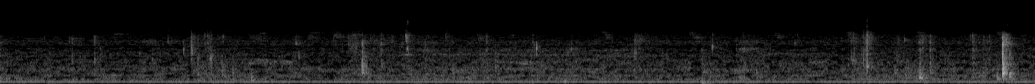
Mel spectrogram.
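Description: A person chewing and biting chicken eaten by hand, with scattered small clicks and taps; a sharp click just before the end is the loudest sound. A steady low hum runs underneath.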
